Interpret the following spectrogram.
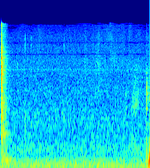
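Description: Low, steady room tone with a faint hum, after a short click right at the start.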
